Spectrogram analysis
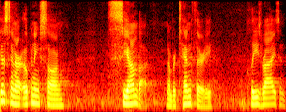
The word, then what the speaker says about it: Siyahamba: And with apologies to any Zulu speakers out there, the pronunciation goes like this. Repeat after me. Siyahamba.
